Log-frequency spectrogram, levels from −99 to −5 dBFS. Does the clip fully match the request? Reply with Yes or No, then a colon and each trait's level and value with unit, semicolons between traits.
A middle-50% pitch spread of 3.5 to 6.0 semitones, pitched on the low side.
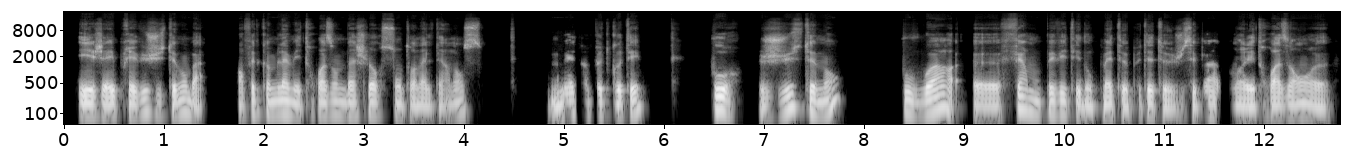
Yes: average, 3.9 semitones; very low, 90 Hz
